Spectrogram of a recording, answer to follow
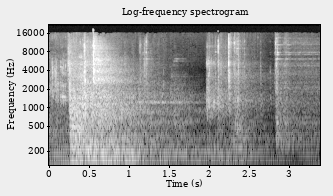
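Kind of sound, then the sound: household object, door closing shut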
